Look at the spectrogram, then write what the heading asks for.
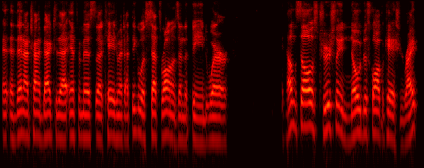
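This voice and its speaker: A man in casual podcast chat, measured and reflective, often stammering into his points. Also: mid-range voice, fairly even intonation. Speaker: podcast co-host.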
